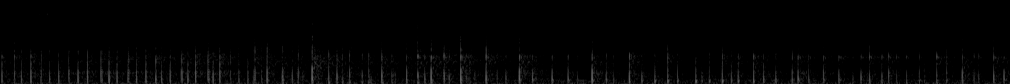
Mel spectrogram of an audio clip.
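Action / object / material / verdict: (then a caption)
tap / thin cardboard makeup palette box / cardboard / none. A thin, hollow, flat white cardboard eyeshadow palette box is held in the hand and tapped and scratched with short fingernails. Quick, dry, quiet taps come in a steady stream with a soft hollow body, mixed with faint scratching. Each tap dies away almost at once.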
